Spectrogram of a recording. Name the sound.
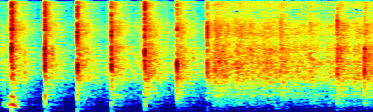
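audience applause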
